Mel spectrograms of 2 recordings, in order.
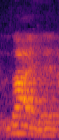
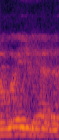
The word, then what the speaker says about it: Weiler: E devo anche dire che, per esempio, nessuno se ne sarà accorto, ma soltanto io e Weiler, Weiler, a secondo senso come si vuole pronunciare, alla tedesca o all'italiana, abbiamo scritto lo stesso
